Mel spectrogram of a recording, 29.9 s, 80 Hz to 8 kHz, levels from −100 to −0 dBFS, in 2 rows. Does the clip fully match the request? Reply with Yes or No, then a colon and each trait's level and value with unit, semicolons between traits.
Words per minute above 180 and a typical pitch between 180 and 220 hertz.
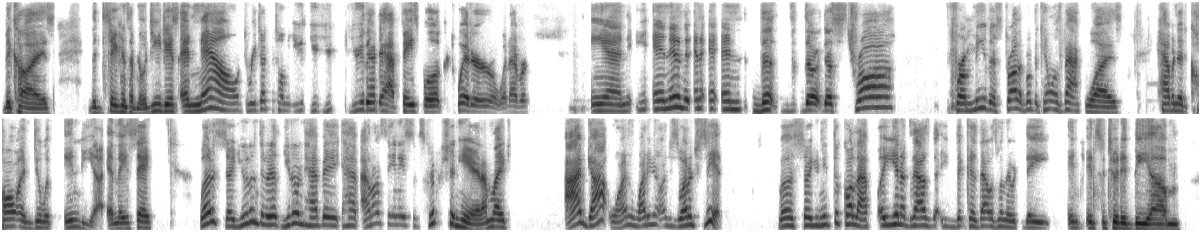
Yes: fast, 205 wpm; high, 190 Hz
